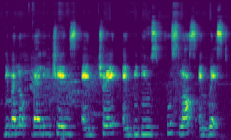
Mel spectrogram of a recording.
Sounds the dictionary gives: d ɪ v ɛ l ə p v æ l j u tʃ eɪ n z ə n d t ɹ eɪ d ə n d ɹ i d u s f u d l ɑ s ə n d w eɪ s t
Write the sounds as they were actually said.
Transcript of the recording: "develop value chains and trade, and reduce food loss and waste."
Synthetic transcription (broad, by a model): d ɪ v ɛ l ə p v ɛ l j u tʃ eɪ n s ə n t ɹ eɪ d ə n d ɹ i d u s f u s l ɑ s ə n w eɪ s t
